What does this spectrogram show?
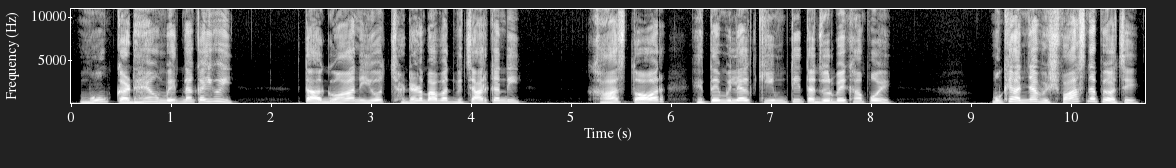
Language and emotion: Sindhi, surprised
